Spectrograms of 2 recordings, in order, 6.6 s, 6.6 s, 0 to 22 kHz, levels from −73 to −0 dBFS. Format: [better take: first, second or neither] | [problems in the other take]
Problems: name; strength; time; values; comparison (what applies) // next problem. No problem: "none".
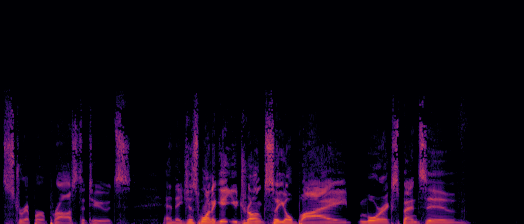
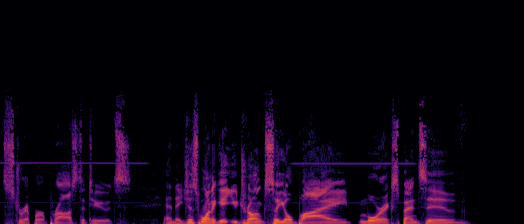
first | high-pitched whine; faint; until 2 s and from 3.5 to 5 s; 6 kHz, 25 dB below the speech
